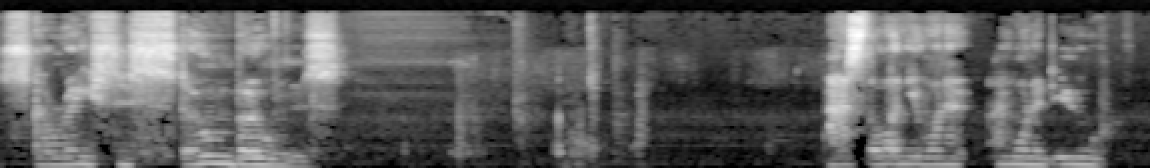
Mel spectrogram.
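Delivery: soft, hushed, confiding stage whisper. Voicing a gnome who tells another character a name: half-whispering in character. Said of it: "Nook's gonna whisper in Crex's ear".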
